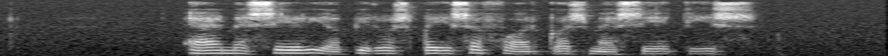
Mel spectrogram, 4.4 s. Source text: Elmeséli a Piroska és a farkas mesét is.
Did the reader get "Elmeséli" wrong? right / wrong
right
